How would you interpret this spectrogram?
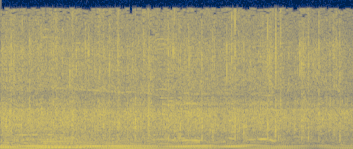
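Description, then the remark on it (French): A crowd applauds for the Bible steadily for several seconds, a dense, even wash of many hands clapping at a constant loudness, with a faint low hum running underneath. “Clap for the Bible, the great word of God, the Bible that has been released into the world.”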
